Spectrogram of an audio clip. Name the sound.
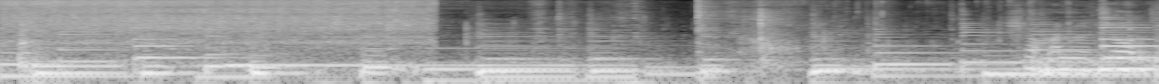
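mutton sautéing in a pan with hot water added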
